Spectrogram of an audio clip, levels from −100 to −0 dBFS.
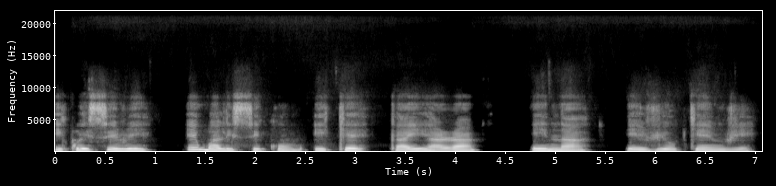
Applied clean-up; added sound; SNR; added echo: neural mask model Resemble Enhance denoiser.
